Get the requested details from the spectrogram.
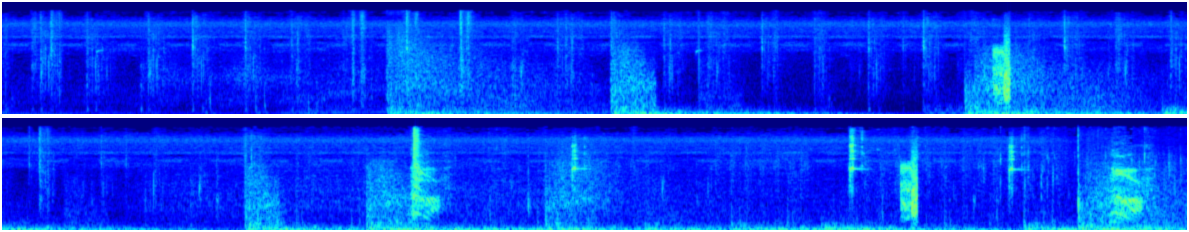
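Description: Footsteps thud over soft ground.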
